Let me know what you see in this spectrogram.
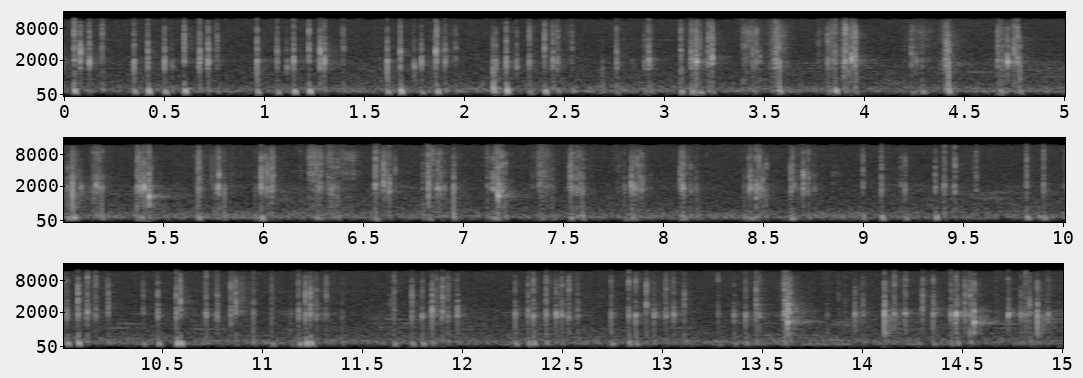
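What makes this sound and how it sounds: Fingertips with short painted nails press and scratch the surface of blue Playfoam, foam beads in a sticky binder, packed into a palm-sized round clear plastic tub held in both hands. A steady stream of rapid, crisp crackles and sticky clicks pops with bright, dry snaps that die away instantly, over soft low thumps from the pressing.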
